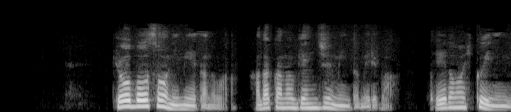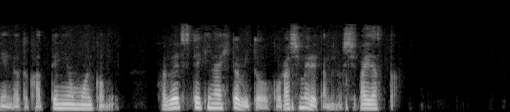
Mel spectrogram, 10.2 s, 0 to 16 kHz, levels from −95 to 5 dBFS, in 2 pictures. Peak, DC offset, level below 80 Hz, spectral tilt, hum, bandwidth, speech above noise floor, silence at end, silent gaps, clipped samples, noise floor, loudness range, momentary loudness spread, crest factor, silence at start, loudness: -4 dBFS; under 0.1%; -66 dBFS; -10.5 dB/octave; none; 6.6 kHz; 63 dB; 1.3 s; none; under 0.1%; -84 dBFS; 4 LU; 15 LU; 18 dB; 1.15 s; -21 LUFS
